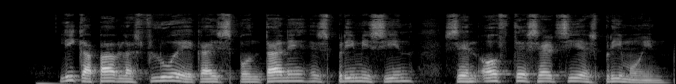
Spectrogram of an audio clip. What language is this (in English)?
Esperanto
